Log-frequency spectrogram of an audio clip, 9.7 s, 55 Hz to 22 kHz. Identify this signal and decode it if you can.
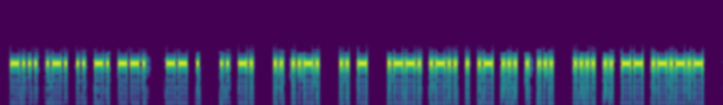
Morse code, heard as a keyed tone, about 30 wpm, 600 Hz. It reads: BRING ME IN IF IT PLEASES HIM.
